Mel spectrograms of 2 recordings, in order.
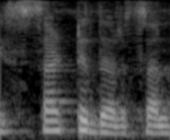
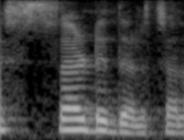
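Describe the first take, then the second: First: सट दर्शन with a hard t ending सट; voiceless retroflex t in सट; wrong consonant demo. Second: सड दर्शन with a voiced d ending सड; correct consonant demo. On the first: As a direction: say "sat-darshan" for सट दर्शन. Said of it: "ना कि सट दर्शन होगा". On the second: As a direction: say "sad-darshan" for सड दर्शन. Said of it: "यहाँ पे सड दर्शन होगा". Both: Shown as a demonstration.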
